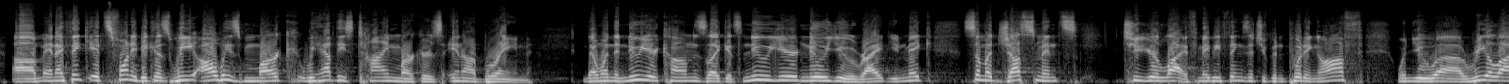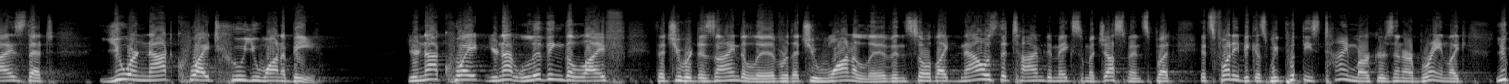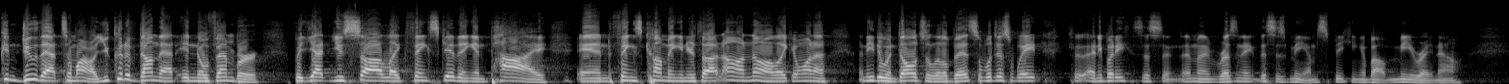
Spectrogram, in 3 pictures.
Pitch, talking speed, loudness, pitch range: 160 Hz, 215 wpm, -19 LUFS, 140-180 Hz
